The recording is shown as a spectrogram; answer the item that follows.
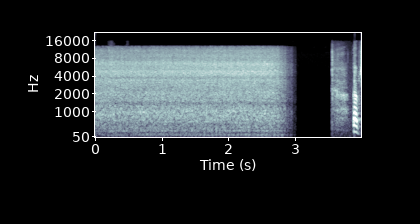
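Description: Steady, even rushing background noise, with no distinct events in it, which cuts out about three seconds in. After a brief silence a woman begins speaking near the end.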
